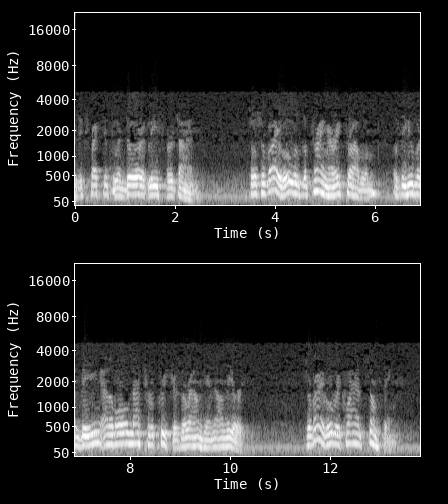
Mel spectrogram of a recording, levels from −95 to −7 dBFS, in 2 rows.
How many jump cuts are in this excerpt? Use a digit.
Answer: 1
